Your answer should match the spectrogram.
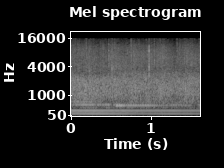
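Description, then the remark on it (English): A large audience applauds its guests steadily, a dense, continuous wash of clapping, with a low electrical hum running underneath throughout. “And to all of our guests, if this is your first time here, can we give all of our guests a great big hand clap?”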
